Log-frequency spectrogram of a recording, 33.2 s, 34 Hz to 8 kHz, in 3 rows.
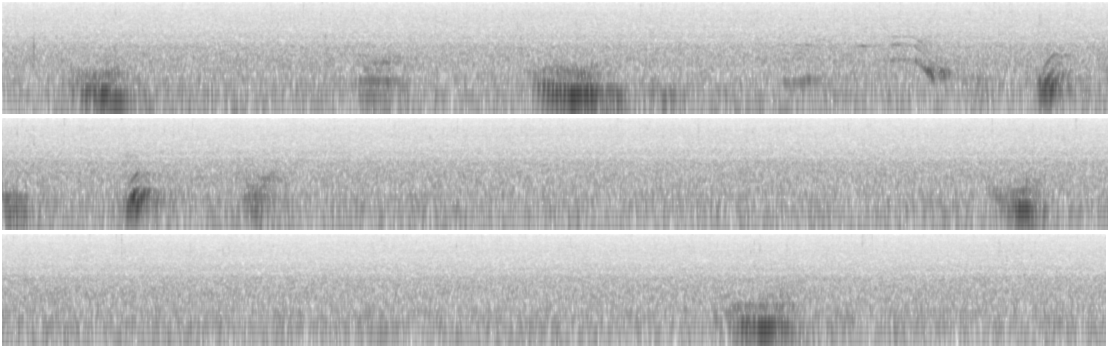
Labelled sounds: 8.9	9.2	humpback whale, 1.1 to 1.5 kHz

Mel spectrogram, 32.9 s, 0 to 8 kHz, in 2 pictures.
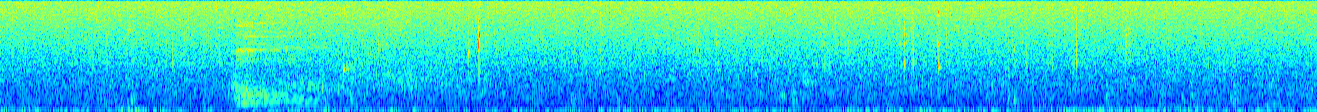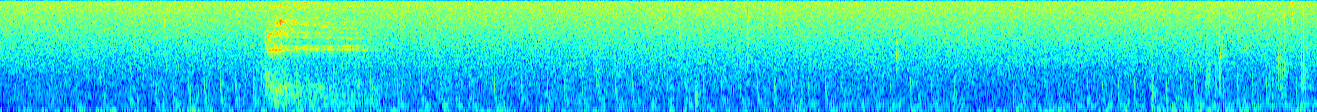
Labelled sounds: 2.9	4.1	killer whale, southern Alaska resident, 0.28 to 5.0 kHz
19.7	21.2	killer whale, southern Alaska resident, 0.32 to 8.0 kHz

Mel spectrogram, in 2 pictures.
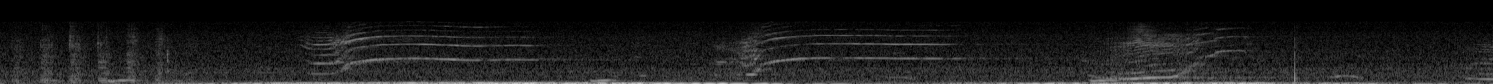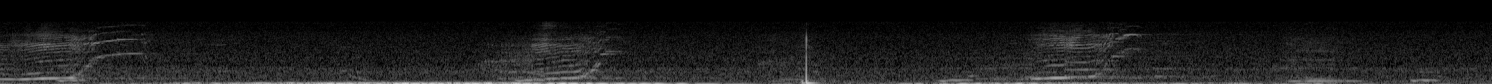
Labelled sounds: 3.0	5.4	humpback whale, 0.80 to 7.6 kHz
7.3	9.5	humpback whale, 0.86 to 5.2 kHz
11.1	12.5	humpback whale, 1.3 to 5.6 kHz
14.7	16.4	humpback whale, 1.0 to 6.6 kHz
19.7	20.8	humpback whale, 0.83 to 2.7 kHz
25.3	26.4	humpback whale, 0.83 to 5.1 kHz

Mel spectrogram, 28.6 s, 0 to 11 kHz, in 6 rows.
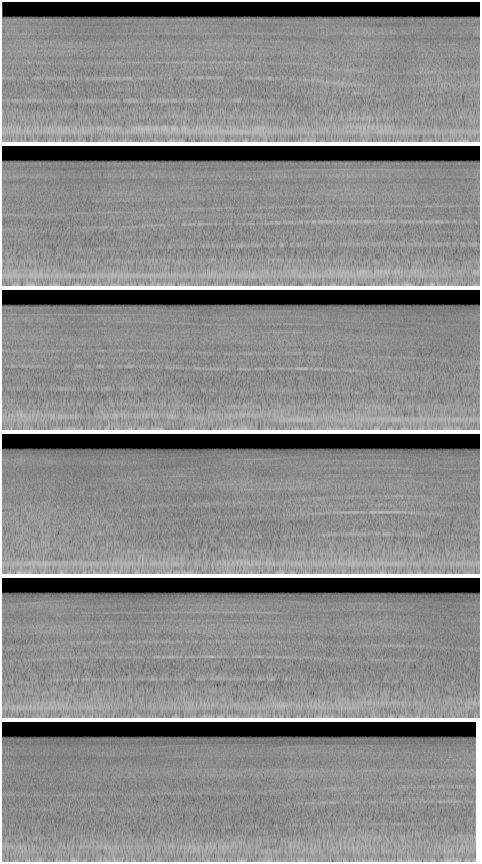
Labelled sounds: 11.6	13.5	vessel noise, 0.83 to 7.0 kHz
17.0	18.6	vessel noise, 0.85 to 7.0 kHz
26.9	27.6	vessel noise, 0.90 to 2.9 kHz

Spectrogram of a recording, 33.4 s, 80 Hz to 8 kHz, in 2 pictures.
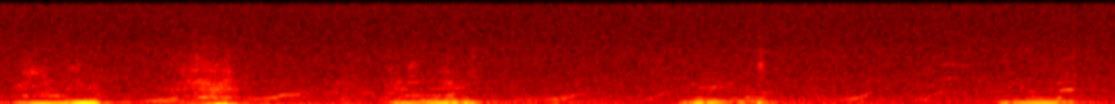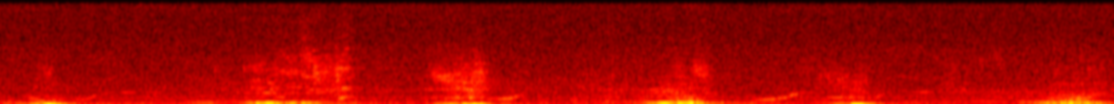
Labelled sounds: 0.3	0.8	humpback whale, 0.96 to 2.8 kHz
3.8	4.6	humpback whale, 0.80 to 2.0 kHz
5.9	6.8	humpback whale, 1.2 to 2.6 kHz
8.6	8.8	humpback whale, 0.80 to 0.86 kHz
10.5	10.9	humpback whale, 1.3 to 1.4 kHz
14.1	14.6	humpback whale, 0.96 to 3.2 kHz
15.8	16.1	humpback whale, 1.1 to 1.3 kHz
18.2	18.8	humpback whale, 0.83 to 1.1 kHz
20.4	22.0	humpback whale, 0.83 to 3.7 kHz
23.2	23.6	humpback whale, 1.7 to 2.6 kHz
28.7	29.0	humpback whale, 0.96 to 1.1 kHz
30.4	30.7	humpback whale, 0.96 to 1.1 kHz
32.5	32.8	humpback whale, 1.6 to 1.7 kHz

